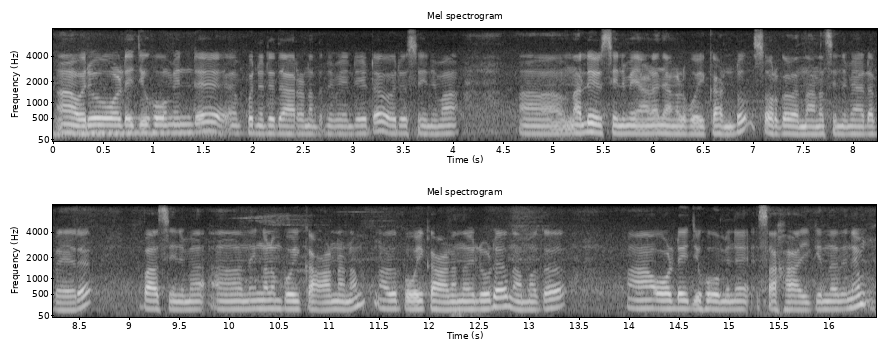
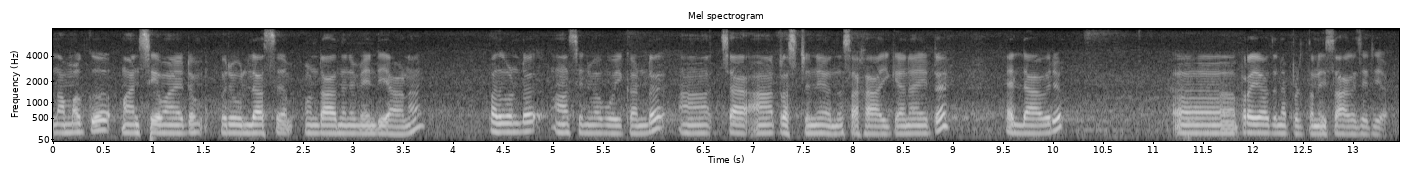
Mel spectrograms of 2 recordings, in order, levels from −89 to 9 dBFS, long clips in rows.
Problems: constant background noise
